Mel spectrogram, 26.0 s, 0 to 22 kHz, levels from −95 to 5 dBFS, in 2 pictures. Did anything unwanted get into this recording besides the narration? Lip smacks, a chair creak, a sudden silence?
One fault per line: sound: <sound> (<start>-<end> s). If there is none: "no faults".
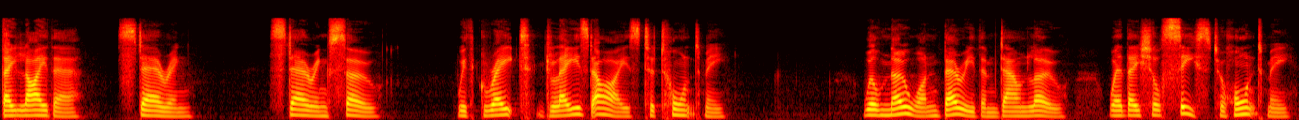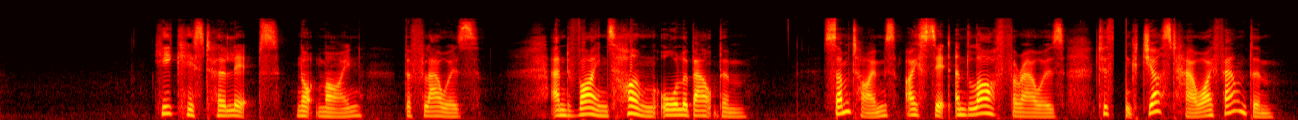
sound: dropout (24.1-24.3 s)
